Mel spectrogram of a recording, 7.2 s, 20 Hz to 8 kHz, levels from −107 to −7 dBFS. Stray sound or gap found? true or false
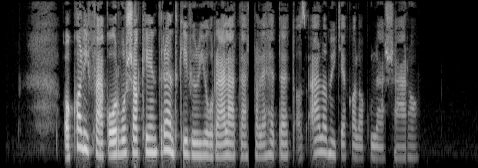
true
